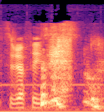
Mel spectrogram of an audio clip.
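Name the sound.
sneeze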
